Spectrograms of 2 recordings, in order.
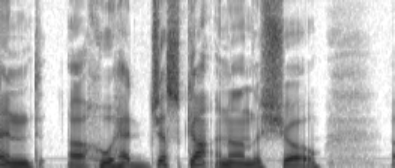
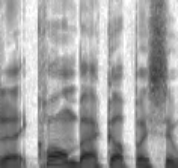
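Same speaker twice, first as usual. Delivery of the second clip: ordinary delivery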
